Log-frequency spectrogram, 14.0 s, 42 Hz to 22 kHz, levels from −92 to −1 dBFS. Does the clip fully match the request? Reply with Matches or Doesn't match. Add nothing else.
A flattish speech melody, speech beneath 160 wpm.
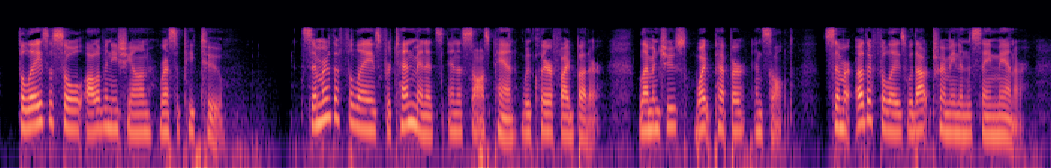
Doesn't match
